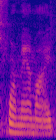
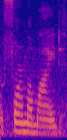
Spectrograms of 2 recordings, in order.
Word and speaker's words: formamide: So then it's formamide or formamide. And here you can really say I've heard it both ways because these are pronounced 2 different ways.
